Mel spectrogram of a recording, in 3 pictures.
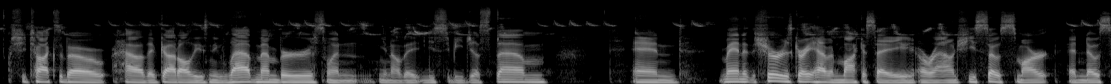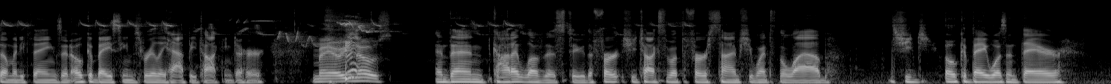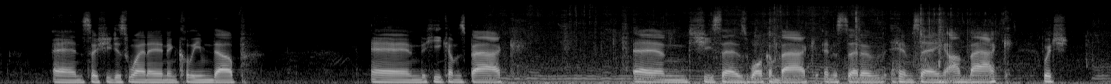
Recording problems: animal sounds; noticeable; throughout; 15 dB below the speech

